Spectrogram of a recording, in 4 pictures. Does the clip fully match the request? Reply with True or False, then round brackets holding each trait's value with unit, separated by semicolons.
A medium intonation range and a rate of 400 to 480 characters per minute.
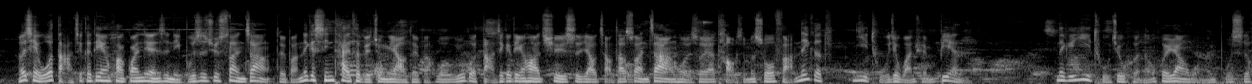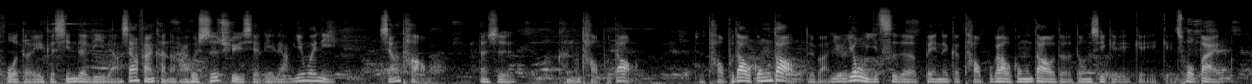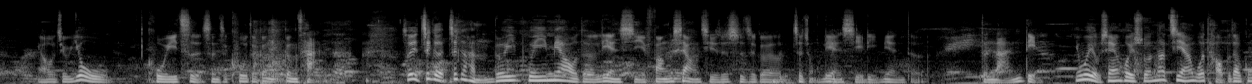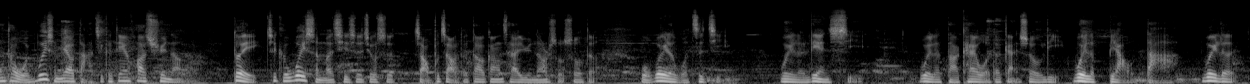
False (4.9 semitones; 305 characters per minute)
